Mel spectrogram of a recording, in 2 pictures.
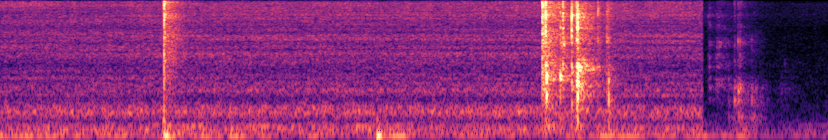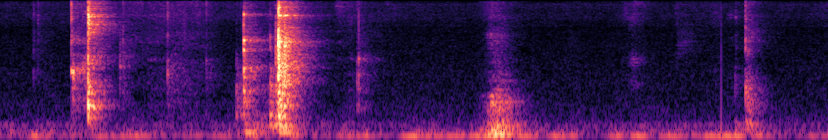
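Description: Plastic toy-food clicks and taps: a toy knife working on a plastic toy chicken drumstick and the pieces set into a plastic bowl, with a loud crackly cluster of clicks about three seconds in and then single taps about once a second. For the first three and a half seconds a steady sizzling hiss runs under them, then cuts off suddenly.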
